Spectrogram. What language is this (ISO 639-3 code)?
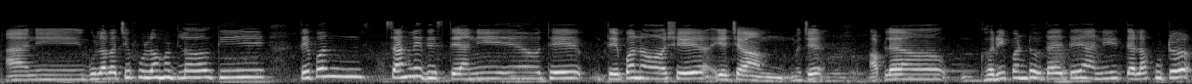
mar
